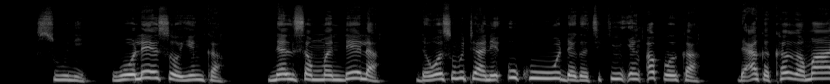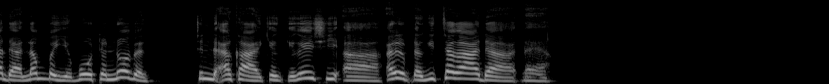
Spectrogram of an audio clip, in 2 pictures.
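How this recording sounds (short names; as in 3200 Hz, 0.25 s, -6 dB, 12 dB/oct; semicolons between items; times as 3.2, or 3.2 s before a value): noise floor -88 dBFS; spectral tilt -5.0 dB/oct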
